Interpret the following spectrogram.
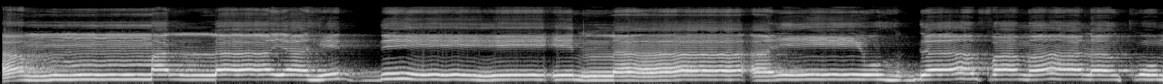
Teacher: Ini ada tasydid mim yang kita sebut dengan gunnah musyaddadah, kita dengungkan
